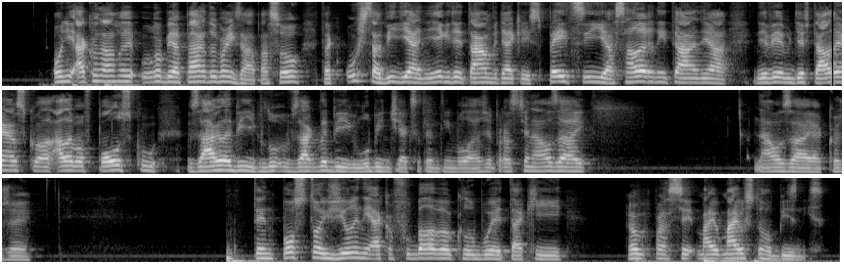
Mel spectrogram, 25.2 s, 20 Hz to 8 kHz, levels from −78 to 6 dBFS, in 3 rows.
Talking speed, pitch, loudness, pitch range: 135 wpm, 155 Hz, -16 LUFS, 140-180 Hz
